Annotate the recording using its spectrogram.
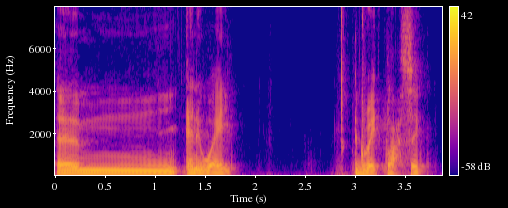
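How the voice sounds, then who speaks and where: With an Italian accent, a man speaks in a dark, mellow tone and monotone, flat intonation against a quiet background. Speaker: board game reviewer. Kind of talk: game review. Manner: halting.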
